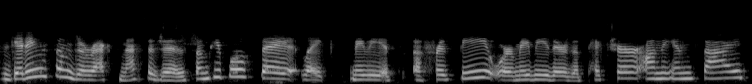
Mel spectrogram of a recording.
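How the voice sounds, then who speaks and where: Dull-sounding, slightly high female call voice. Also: animated, normal speed, hardly any pauses, no room sound. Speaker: session participant relaying questions. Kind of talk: informal live online session. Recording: dull, band-limited call audio.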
